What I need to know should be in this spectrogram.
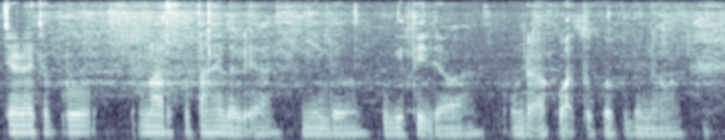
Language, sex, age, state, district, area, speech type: Santali, male, 30-45, Jharkhand, Pakur, rural, spontaneous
